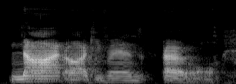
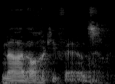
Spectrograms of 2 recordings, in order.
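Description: First: "Not hockey fans at all" louder and slow, punching "Not"; emphatic repeat. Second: Said in the usual way. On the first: Real, not acted. Telling viewers he is no hockey fan, with slow, loud stress on "Not". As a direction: hit "Not" hard and slow the whole phrase down.

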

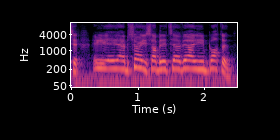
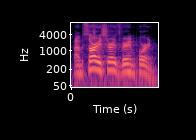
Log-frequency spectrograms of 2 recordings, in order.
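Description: First: High-pitched imitation of a French accent; put-on French accent, high and polite; mock French accent. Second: Loud, forceful American accent; commanding American delivery, raised and firm; serious American voice. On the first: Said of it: "they speak like this". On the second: Shown as a demonstration. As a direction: hit it hard in a stern American voice. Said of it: "serious American voice".

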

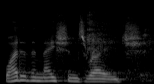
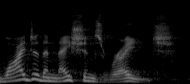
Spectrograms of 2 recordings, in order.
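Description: First: Quieter, chuckling at the nations; a god laughing at an anthill; amused God voice. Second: Plain. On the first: Retold or imitated. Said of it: "God looking down on an anthill". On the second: Shown as a demonstration. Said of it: "It says in verse one".

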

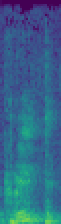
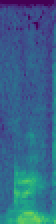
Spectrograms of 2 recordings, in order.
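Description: First: "great" mispronounced with a long EE, GREET; teacher shows the mistake to avoid; wrong pronunciation. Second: "Great" with a clear A-E vowel, GRAYT; teacher models the correct "Great"; correct pronunciation. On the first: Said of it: "Chứ không phải là great". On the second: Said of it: "Thì chữ này đọc là great". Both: Shown as a demonstration.

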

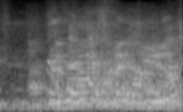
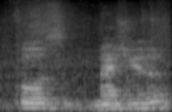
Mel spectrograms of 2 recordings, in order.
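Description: First: Slow, loud, high flourish; confident, stretched-out French phrase; grand announcement. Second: Slow, tentative try with rising end; unsure French phrase. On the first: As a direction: proclaim "force majeure" with drawn-out pomp. Proclaims the corrected French phrase. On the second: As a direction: try out "Force majeure" as a question. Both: Real, not acted.

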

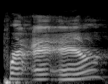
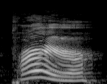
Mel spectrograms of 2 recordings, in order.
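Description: First: Loud, drawn-out East Texas twang on Prayer; hammed-up Texas drawl, rising; East Texas accent. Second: Put-on playful Southern accent echo, much louder; a loud Southern drawl on Prayer. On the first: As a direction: mimic the East Texas friend's answer. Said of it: "My East Texas friend?". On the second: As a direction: echo the answer in a Southern twang. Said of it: "He even put a little southern accent to that".

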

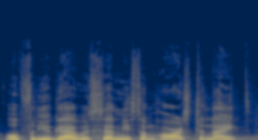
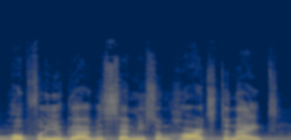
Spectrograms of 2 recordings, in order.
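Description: The two takes are said the same way.

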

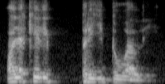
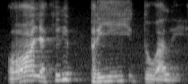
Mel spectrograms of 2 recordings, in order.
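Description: First: A neutral pointing-out tune, dropping at the end; first intonation. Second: A different intent, lifting "Olha"; second intonation. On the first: (entonação neutra e baixa, caindo no final) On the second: (entonação mais alta e intencional, destacando "Olha") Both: Shown as a demonstration. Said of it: "Olha a diferença de entonação".

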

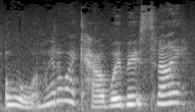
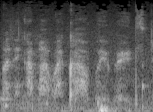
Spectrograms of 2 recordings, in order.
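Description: First: Said in the usual way. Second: Voiceless whisper. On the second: Shown as a demonstration. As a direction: whisper it like a secret.

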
